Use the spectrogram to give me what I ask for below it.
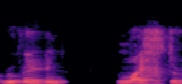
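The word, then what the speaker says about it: Reuven Leuchter: are really amazing um his name is rabbi ruvving leicester it's spelled l e u c h t e r l e u c h t e r reuven leicester that's how you pronounce it he's from switzerland you can just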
